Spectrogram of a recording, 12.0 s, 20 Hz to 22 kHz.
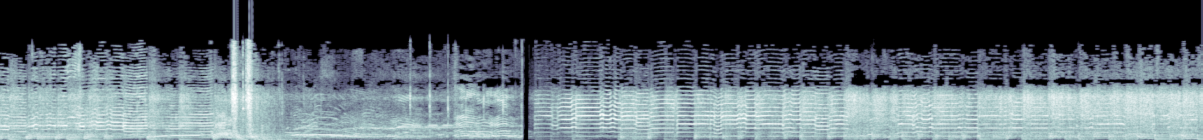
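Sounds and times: crowd crying out: 0:01.2 - 0:05.3
musket volley blast: 0:01.9 - 0:03.3.

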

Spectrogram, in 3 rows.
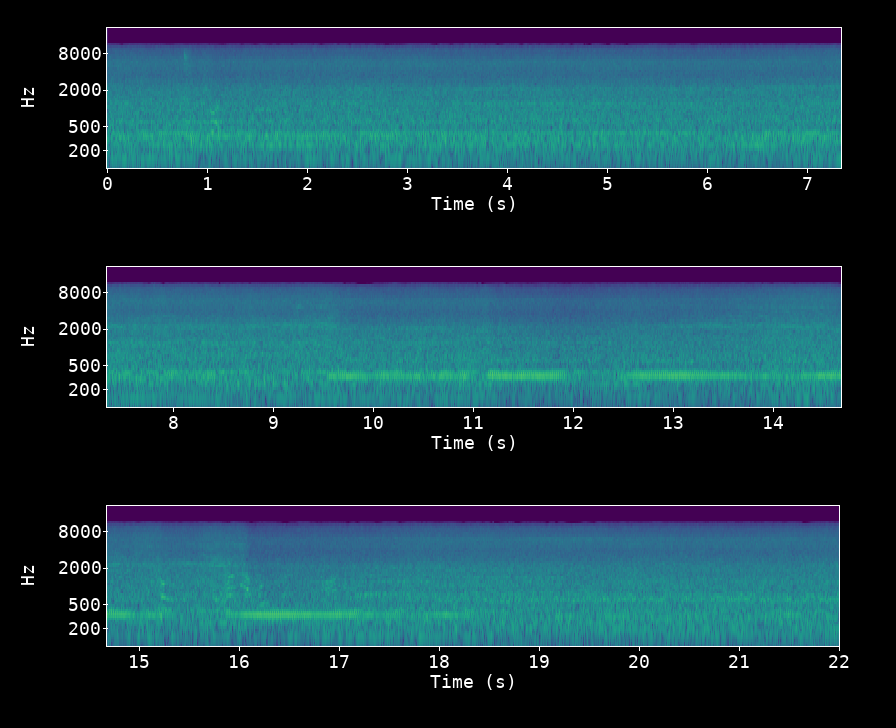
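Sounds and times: wire-brush wheel motor humming: 0:00.0 - 0:22.0.

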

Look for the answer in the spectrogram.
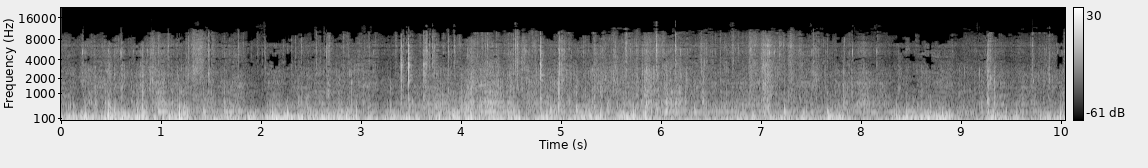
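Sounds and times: bike rattling over bumps: 0:00.0 - 0:10.0
wind: 0:00.0 - 0:10.0.

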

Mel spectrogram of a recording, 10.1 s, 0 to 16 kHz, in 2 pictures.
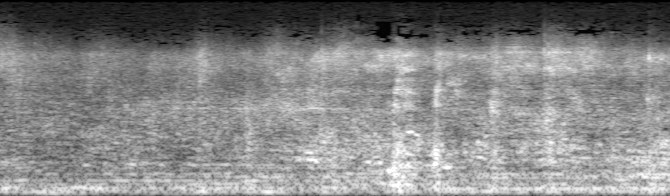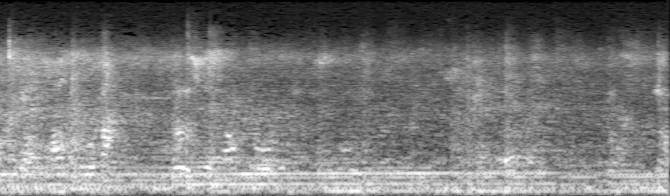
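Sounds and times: outdoor noise: 0:00.0 - 0:10.0.

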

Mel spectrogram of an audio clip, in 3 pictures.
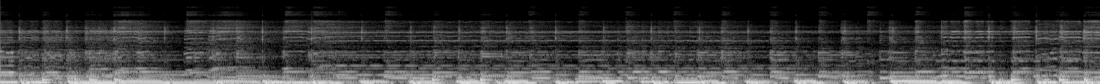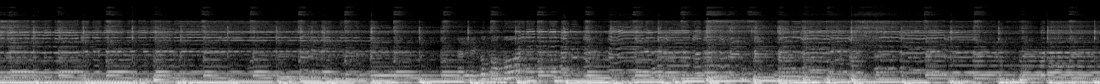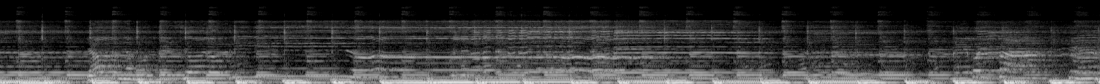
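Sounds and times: loud live band dance music: 0:00.0 - 0:33.0.

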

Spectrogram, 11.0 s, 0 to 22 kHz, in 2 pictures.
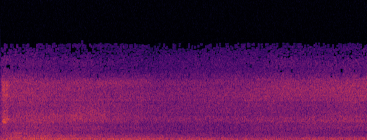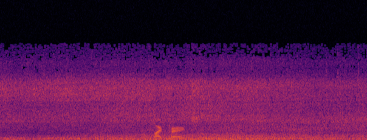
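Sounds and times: ocean surf breaking on beach: 0:00.0 - 0:11.0
wind buffeting microphone: 0:00.0 - 0:11.0.

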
